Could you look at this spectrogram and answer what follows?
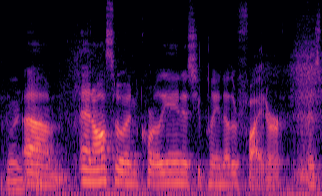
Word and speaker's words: Coriolanus: Coriolanus, that's right.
